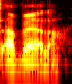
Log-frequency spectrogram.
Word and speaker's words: Abela: It's Abela.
